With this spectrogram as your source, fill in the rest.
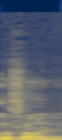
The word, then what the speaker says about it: Lasonya: So, Miss Lasonya, is that how you say it? Yes, it is. Lasonya, yeah.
